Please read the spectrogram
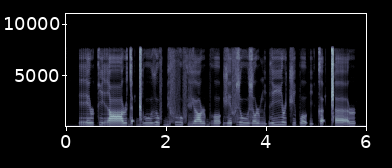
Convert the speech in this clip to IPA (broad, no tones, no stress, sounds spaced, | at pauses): r e ɹ k i r ɑː ɹ d ɐ ʔ ɡ͡ǁ uː ð u f bʲ ɐ f v u f vʲ ɒː ɹ bʱ oː ʔ ʒ e f z uː z o ɹ m i ʔ ð iː ɹ t͡ʃ i p o ʔ i ʔ k ɐ ʔ ǁ ɐː ɹ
